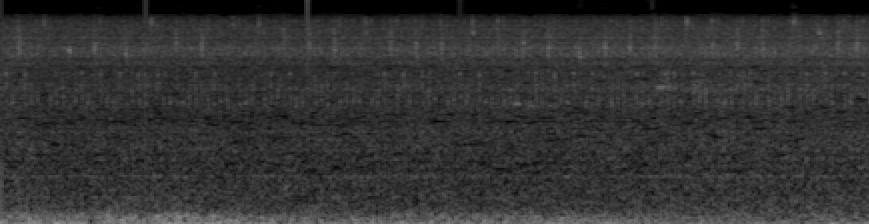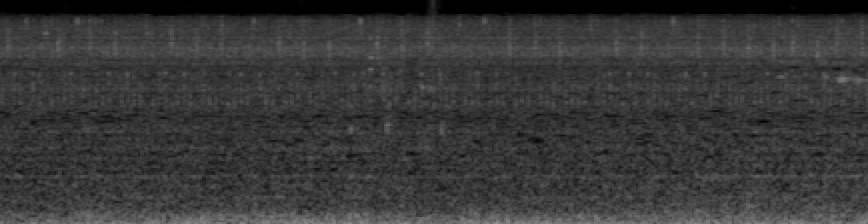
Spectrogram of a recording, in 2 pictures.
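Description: Steady rushing outdoor background noise picked up by a nest-cam microphone, heavy in low rumble with a fainter hiss above, unchanging throughout. No calls from the bald eagle.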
